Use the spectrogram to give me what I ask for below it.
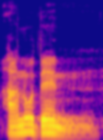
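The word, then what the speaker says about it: ἄνωθεν: 노란 글자에 보면은 같이 한번 따라 해볼까요? 아노덴, 아노덴이라고 되어져 있습니다.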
